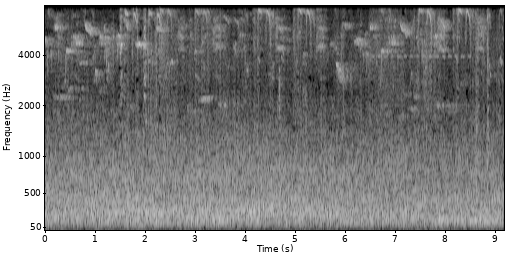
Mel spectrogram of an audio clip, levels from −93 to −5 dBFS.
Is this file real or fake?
fake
